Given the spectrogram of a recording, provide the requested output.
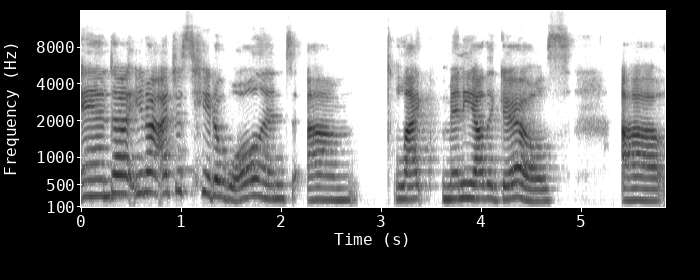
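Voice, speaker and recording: A woman with an Australian accent speaks at a very slow pace in a high, bright, sharp voice. Her intonation is lively. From Australia, Perth. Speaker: singer-songwriter. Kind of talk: interview. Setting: live stream.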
